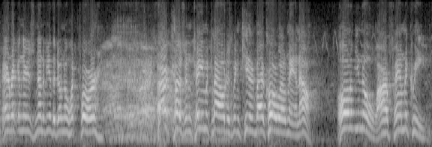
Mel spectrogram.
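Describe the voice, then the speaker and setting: Stern frontier clan boss, high-set voice, combative Western drawl, noisy vintage radio recording. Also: male voice, animated, moderate pace, sharp tone, heavily acted. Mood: grim, commanding. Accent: American Western drawl. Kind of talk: old-time radio Western acting.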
